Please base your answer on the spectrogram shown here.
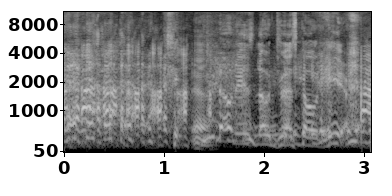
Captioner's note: laughter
